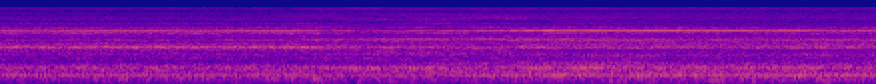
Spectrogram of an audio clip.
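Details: AeroBed Deluxe Raised double air bed, built-in electric pump inflating it slowly, pinhole leak suspected near the bottom: steady high whirring drone at constant pitch, no stutter or strain; pump inflating normally.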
